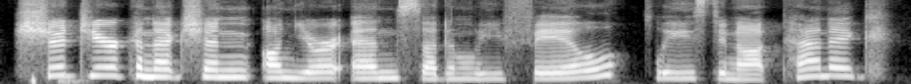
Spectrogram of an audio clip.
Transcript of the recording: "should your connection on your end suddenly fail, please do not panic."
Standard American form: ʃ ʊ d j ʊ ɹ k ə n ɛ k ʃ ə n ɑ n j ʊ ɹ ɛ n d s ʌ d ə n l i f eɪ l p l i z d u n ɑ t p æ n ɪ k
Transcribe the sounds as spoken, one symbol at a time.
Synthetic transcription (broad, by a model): ʃ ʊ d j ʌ ɹ k ə n ɛ k ʃ ə n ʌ n j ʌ ɹ ɛ n d s ʌ d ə n l i f eɪ l p l i z d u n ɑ t p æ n ɪ k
